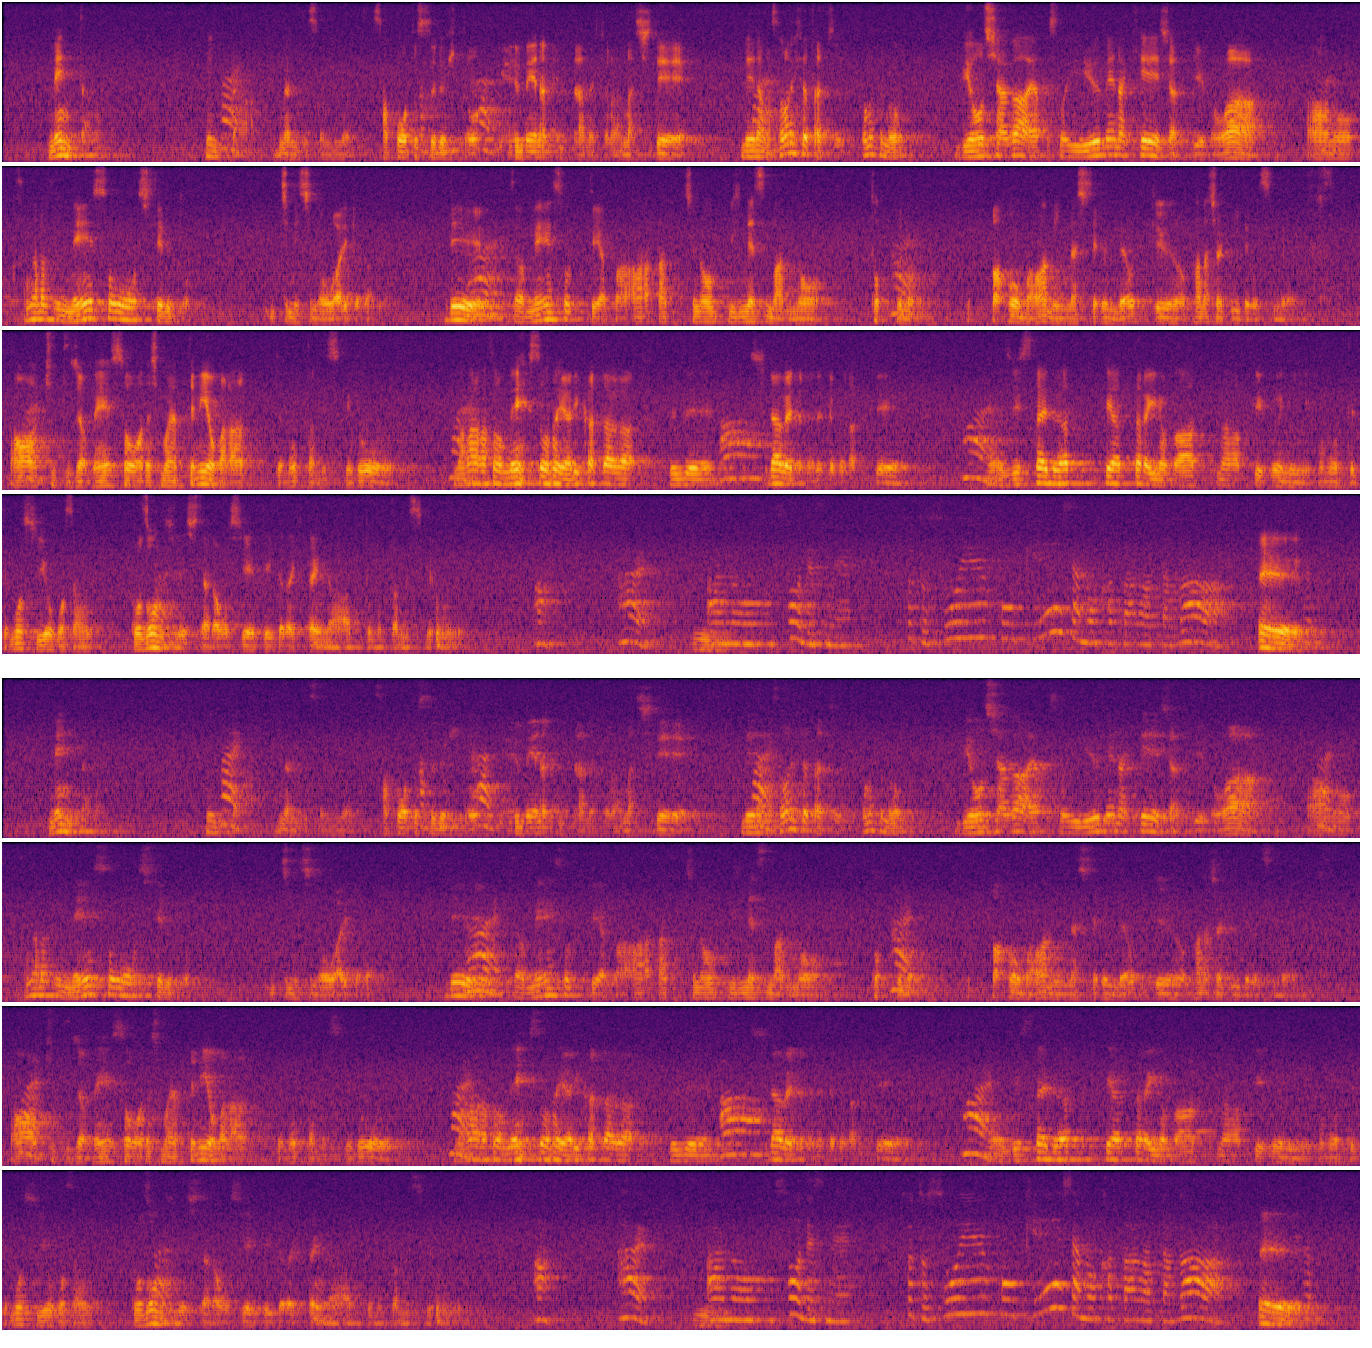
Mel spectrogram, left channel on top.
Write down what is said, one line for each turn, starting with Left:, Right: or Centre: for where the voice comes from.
Left: メンターメンターなんですよね。
Right: はい、
Left: サポートする人、
Right: あ、ね、はい、
Left: 有名なメンターの人の話で、で、
Right: はい、
Left: なんかその人たち、その人の描写が、やっぱそういう有名な経営者っていうのは、あの、
Right: はい、
Left: 必ず瞑想をしてると。一日の終わりとかに。で、
Right: はい、
Left: さ、瞑想ってやっぱあ、あっちのビジネスマンのトップのトップパフォーマーはみんなしてるんだよっていうの話を聞いてですね、
Right: はい、
Left: ああ、
Right: はい、はい、
Left: ちょっとじゃあ瞑想私もやってみようかなって思ったんですけど、
Right: はい、
Left: なかなかその瞑想のやり方が全然調べても出てこなくて、
Right: ああ、はい、
Left: 実際どうやってやったらいいのかなっていうふうに思ってて、もし陽子さんご存知でしたら教えていただきたいなと思ったんですけど、
Right: はい、はい、あ、はい。
Left: うん。
Right: あの、そうですね。ちょっとそういう、こう、経営者の方々が、
Left: ええ、
Right: なんか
